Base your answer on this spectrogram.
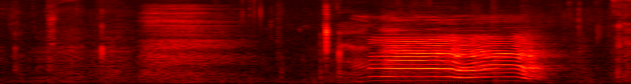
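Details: Cow mooing in an old mountain village high in the mountains of Jiangxi, China: a single long, loud, harmonic moo lasting about a second and a half, rising then dipping, with soft rustling and clicks before it.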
